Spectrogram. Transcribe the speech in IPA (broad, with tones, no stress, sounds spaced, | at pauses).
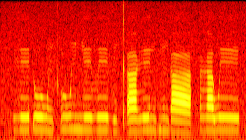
ɣ eː˦ ɗ oː˦ w ĩ˨ kʼ u˦ w i˦ ɲ eː˦ v eː˦ z i˨ kʼ aː˦ ɣ eː˦ n ɡ͡b ĩ˦ ɡ aː˦˨ | ɣ a˦ w eː˦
